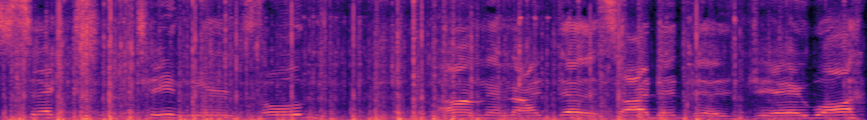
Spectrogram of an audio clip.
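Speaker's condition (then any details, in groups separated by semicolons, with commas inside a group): Multiple sclerosis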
